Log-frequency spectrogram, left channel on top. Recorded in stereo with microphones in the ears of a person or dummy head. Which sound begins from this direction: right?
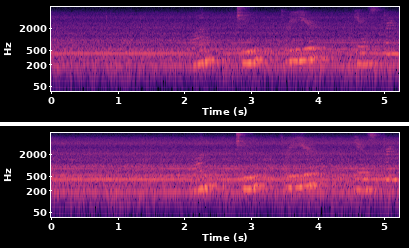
A woman speaking, at 2.0 s.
